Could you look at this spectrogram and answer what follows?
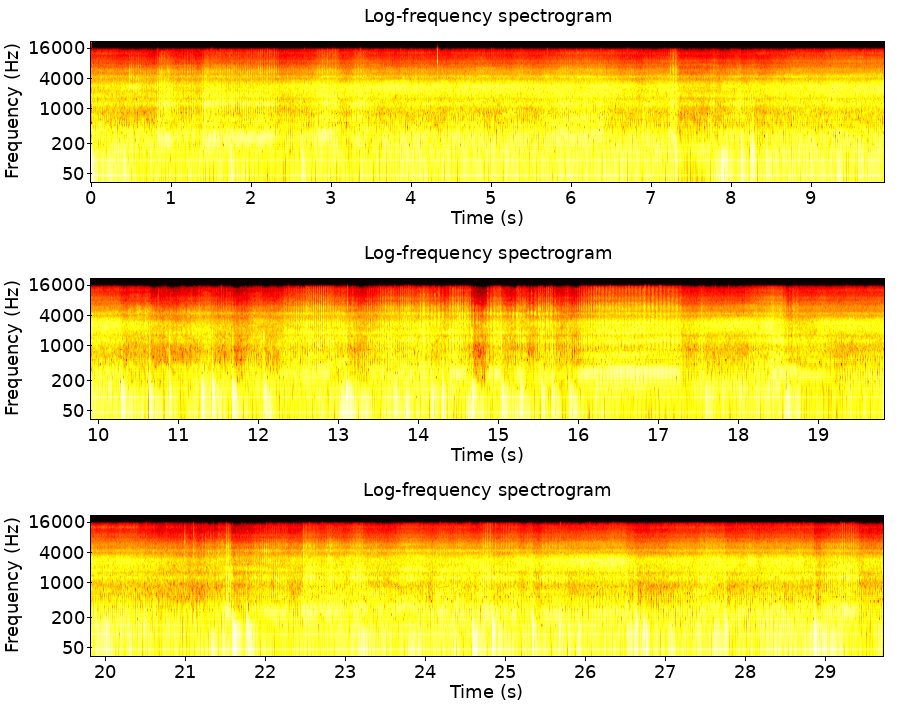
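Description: Kawasaki motocross bike's engine at racing load, revving up and dropping off again and again through the gears, picked up by a helmet-mounted camera. Sharp knocks and clatter from the bike over the track's bumps come through repeatedly.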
